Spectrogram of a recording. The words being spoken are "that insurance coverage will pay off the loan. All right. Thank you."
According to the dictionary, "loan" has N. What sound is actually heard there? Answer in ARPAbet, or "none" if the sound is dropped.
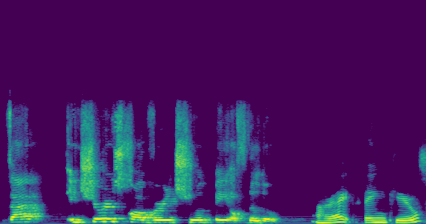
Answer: none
